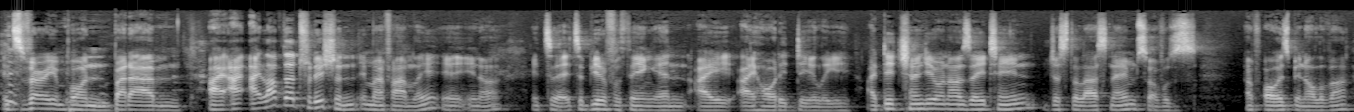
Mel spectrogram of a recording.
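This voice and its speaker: Speaking into a handheld microphone on a theatre stage in front of a seated crowd, a young Rwandan man in his twenties shares humorous anecdotes as an interview guest. The comedian has a medium-pitched voice and delivers his stories casually, with some hesitation.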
